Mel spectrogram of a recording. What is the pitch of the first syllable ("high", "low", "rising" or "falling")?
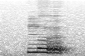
falling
